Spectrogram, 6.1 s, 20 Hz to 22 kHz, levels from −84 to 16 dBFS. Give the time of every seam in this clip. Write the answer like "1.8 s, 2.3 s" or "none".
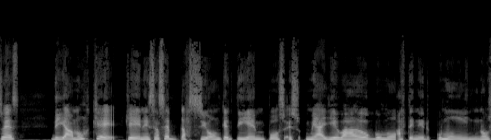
1.5 s, 2.9 s, 4.9 s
